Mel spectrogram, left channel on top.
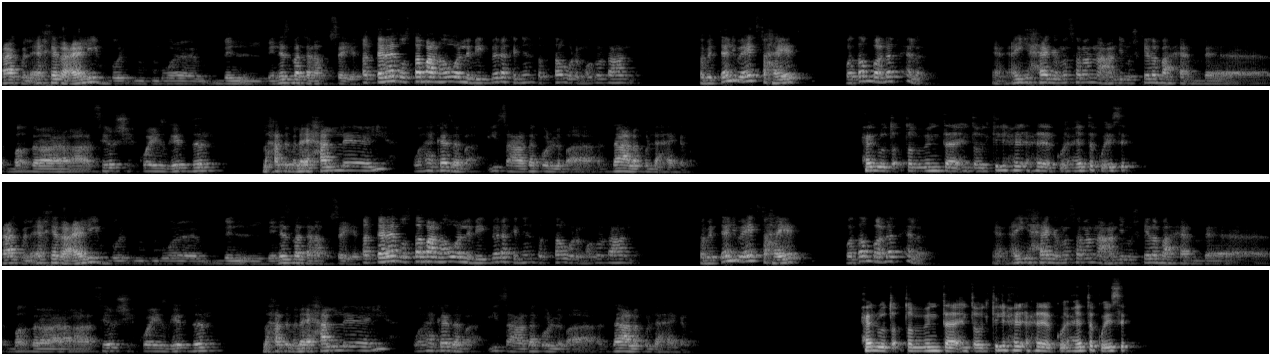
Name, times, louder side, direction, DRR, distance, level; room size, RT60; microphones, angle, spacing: voice 1, 0.0-6.3 7.0-7.9 8.4-9.2 9.9-14.8 15.3-16.5 16.8-19.4, left 2 dB, 40° left, 1.1 m, -32 dB
voice 2, 21.3-23.9, right 6 dB, 80° right, 0.4 m, -28 dB
3.4 x 2.8 x 2.7 m
head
